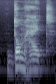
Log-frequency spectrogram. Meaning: stupidity, dumbness
- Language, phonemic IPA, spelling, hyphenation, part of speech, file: Dutch, /ˈdɔm.ɦɛi̯t/, domheid, dom‧heid, noun, Nl-domheid.ogg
